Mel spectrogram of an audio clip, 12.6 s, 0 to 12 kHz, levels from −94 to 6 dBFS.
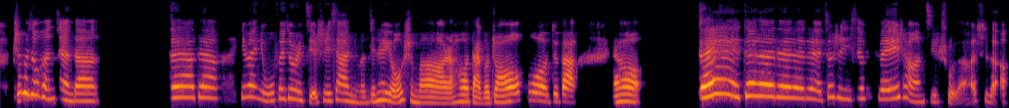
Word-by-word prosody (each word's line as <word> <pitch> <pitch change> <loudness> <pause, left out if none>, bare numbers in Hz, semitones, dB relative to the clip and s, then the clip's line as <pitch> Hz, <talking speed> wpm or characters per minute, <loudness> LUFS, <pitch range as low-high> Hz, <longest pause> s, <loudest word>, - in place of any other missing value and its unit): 这 485 - -5
个 485 -2 +4
就 430 -2 0
很 320 -5 -3
简 275 -5 -2
单。 230 0 0 0.9
对 335 +1 +3
啊 345 0 +1
对 345 0 -2
啊， 330 -2 -2 0.3
因 350 0 -9
为 360 -1 -1
你 285 - -11
无 235 0 -5
非 310 +4 -5
就 310 -1 -4
是 270 - -4
解 440 - -4
释 245 - -10
一 235 - -4
下 245 -1 -2
你 205 -4 -8
们 180 0 -12
今 215 +1 -6
天 260 0 0
有 200 0 -1
什 265 - -8
么， 180 -3 -1
然 165 +2 -1
后 215 +1 +1
打 180 - -1
个 170 +1 -3
招 210 +5 +3
呼， 250 -3 +1
对 225 - -5
吧？ 210 -4 +2 0.5
然 200 - +1
后 220 -2 +3 0.7
对， 335 +2 +10 0.4
对 395 +2 +3
对 380 -1 +5
对 345 -1 +2
对 320 -1 0
对， 300 -4 -4
就 350 +7 -6
是 330 - -7
一 295 - -10
些 315 +3 -9 0.2
非 295 +3 -1
常 215 - -5
基 210 -1 -15
础 475 - -10
的， 385 -4 -10
是 - - -16
的。 - - -4
265 Hz, 260 characters per minute, -22 LUFS, 220-340 Hz, 0.9 s, 对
